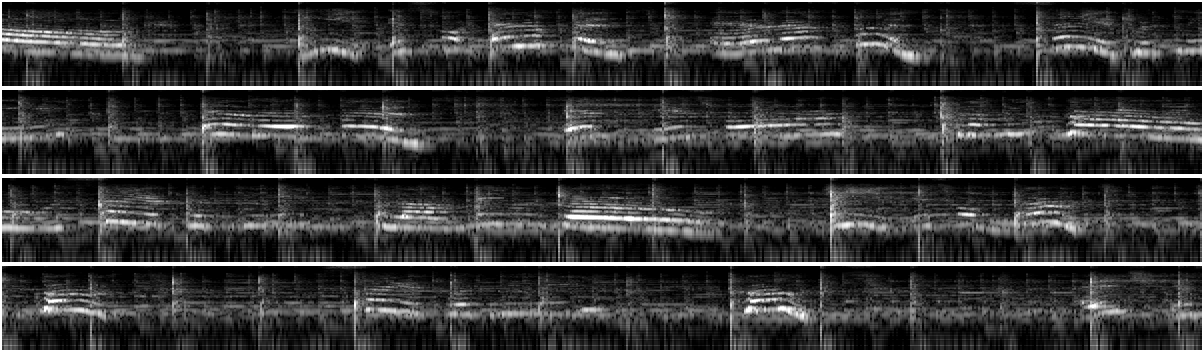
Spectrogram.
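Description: Children's sing-along song: a woman singing animal words in sliding, sing-song phrases over backing music, clapping her hands along with the beat.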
